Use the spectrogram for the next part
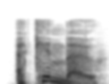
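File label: "akimbo", British English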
